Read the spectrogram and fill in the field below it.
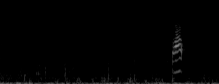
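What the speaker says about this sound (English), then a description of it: "There's a cat." A pet cat gives a single short, faint meow near the end, over quiet room background noise.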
